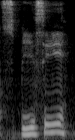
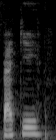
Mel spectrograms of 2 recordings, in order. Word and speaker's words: Speccy: I used to call it Specy, but it's actually pronounced Speccy.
